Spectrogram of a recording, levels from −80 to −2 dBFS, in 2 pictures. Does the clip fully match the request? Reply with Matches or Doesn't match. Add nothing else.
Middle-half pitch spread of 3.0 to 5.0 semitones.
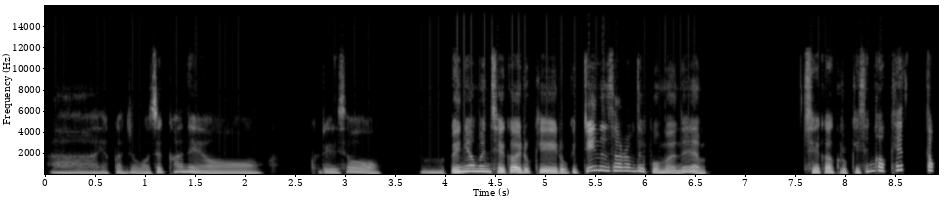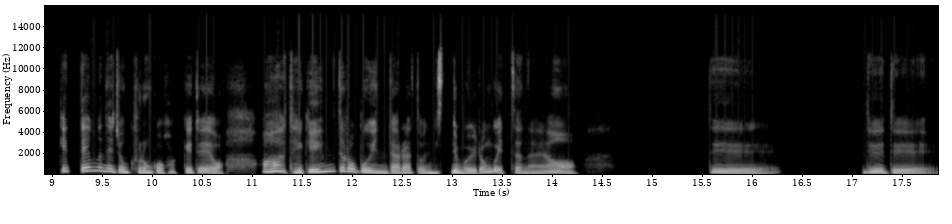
Doesn't match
